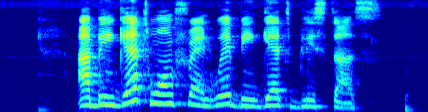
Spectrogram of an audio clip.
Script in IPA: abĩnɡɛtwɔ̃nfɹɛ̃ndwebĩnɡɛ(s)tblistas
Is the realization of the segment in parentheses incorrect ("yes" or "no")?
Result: yes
